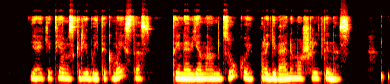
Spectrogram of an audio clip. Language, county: Lithuanian, Vilnius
